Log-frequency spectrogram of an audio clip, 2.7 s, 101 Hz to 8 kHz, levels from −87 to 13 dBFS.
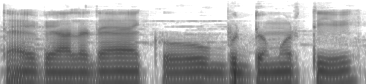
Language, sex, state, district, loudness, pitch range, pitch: Chakma, male, Tripura, Unakoti, -19 LUFS, 95-100 Hz, 95 Hz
